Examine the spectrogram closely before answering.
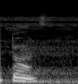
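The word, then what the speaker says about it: tomb: ओ एम बी यहां भी क्या है बी साइलेंट है तो इसे क्या पढ़ेंगे बोम और टी ओ एम बी इसे क्या पढ़ेंगे टोम और डी ई बी टी इसे क्या पढ़ेंगे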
